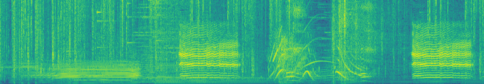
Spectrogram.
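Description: Cartoon goat bleating, two bright calls about three seconds apart, after a longer, lower drawn-out animal call at the start. Swooping whistle-like glides from the cartoon score sound between the bleats.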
